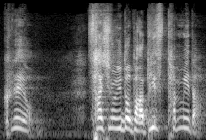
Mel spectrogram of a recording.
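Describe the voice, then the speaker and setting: A man's voice: very high-pitched, steady tone, moderate pace. A male pastor preaching a sermon in a church, emphatic and full of rhetorical questions to the congregation.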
